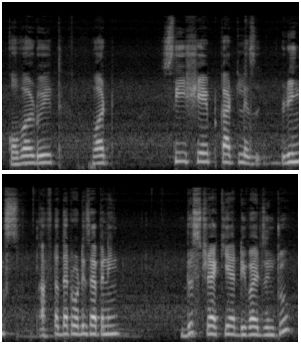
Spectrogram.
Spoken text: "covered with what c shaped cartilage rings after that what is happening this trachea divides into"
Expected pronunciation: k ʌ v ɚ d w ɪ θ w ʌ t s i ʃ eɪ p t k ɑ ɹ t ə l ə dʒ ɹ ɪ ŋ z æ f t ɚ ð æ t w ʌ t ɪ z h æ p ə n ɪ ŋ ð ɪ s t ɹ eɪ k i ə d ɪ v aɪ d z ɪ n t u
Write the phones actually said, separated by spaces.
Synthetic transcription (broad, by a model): k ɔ v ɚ d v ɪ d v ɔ t s i ʃ eɪ p t k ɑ t l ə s ɹ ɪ ŋ s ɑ f t ɚ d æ t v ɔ t ɪ z h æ p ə n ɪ ŋ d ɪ s t ɹ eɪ k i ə d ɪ v aɪ d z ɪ n t u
